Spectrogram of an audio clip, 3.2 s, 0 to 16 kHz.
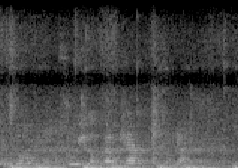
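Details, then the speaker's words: Normal heart sounds in a cardiology semiology class: regular paired low thumps, lub-dub, about 60/min, normal first and second heart sounds without a third sound. "ahora vamos a escuchar un latino cardíaco normal cuando escuchemos el primer y el segundo"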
